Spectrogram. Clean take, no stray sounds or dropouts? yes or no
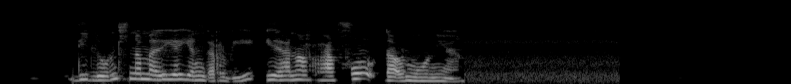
yes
